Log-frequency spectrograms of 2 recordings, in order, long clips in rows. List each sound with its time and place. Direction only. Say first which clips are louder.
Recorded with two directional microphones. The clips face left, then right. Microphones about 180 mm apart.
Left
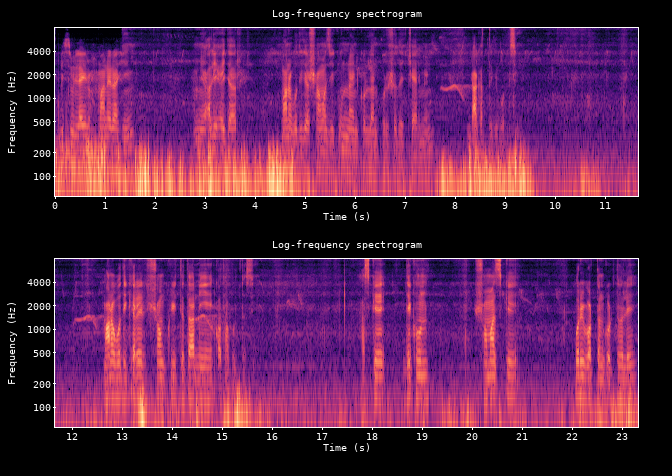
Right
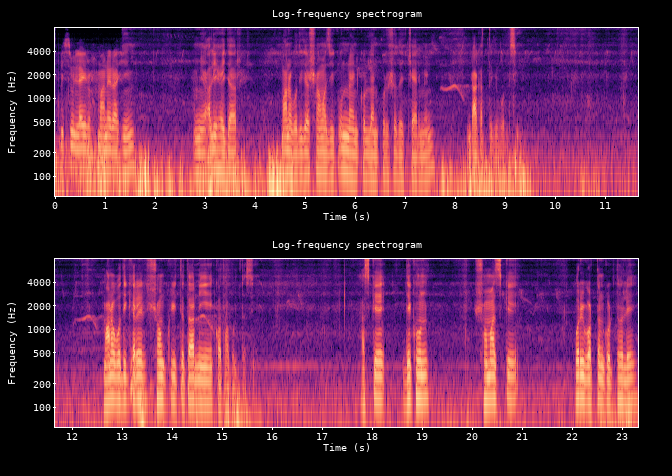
0.1 s speech: right 13 dB; 25° right (ahead or behind)
2.7 s speech: right 12 dB; 30° right (ahead or behind)
12.6 s speech: right 9 dB; 30° right (ahead or behind)
17.7 s speech: right 13 dB; 30° right (ahead or behind)
22.0 s speech: right 13 dB; 30° right (ahead or behind)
